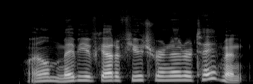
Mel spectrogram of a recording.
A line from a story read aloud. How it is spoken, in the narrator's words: Rachel suggested with an awkward laugh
